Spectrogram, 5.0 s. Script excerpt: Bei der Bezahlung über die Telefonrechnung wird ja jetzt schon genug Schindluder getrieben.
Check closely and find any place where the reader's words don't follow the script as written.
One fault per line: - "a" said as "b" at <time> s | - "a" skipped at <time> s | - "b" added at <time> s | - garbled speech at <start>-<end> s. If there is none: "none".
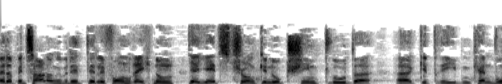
- "wird" skipped at 1.8 s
